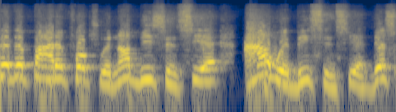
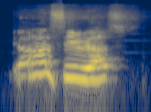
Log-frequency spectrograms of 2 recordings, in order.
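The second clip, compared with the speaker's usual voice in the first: ordinary talk, nothing marked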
